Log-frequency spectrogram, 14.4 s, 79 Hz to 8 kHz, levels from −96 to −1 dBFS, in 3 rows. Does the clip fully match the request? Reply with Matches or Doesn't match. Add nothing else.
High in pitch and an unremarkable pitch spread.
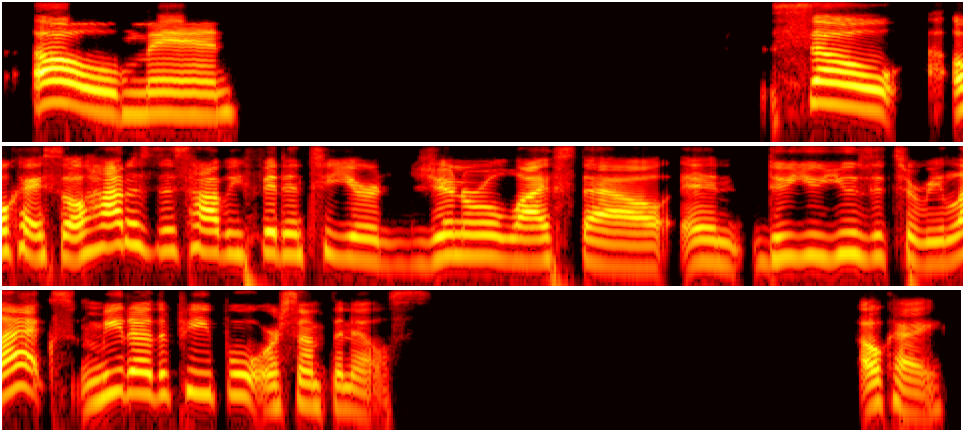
Matches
